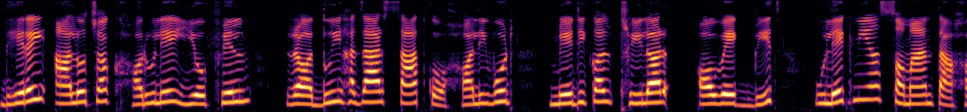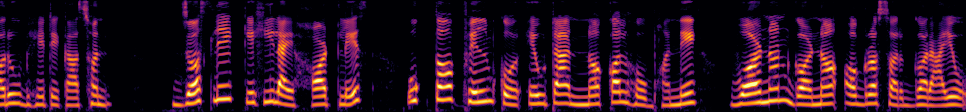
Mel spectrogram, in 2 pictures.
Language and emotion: Nepali, neutral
